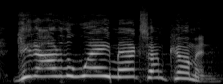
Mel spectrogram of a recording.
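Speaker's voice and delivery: shrill, high, full-lung all-out yell. Retelling how someone yelled from the top of the hill: retelling a loud yell. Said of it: "he just yells as loud as he can".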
